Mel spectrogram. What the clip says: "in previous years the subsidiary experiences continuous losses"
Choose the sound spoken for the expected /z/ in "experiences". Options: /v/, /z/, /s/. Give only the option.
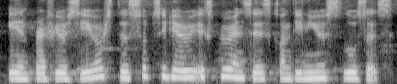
/s/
